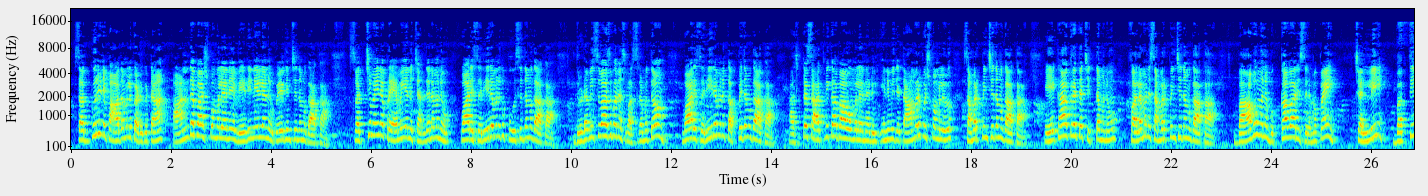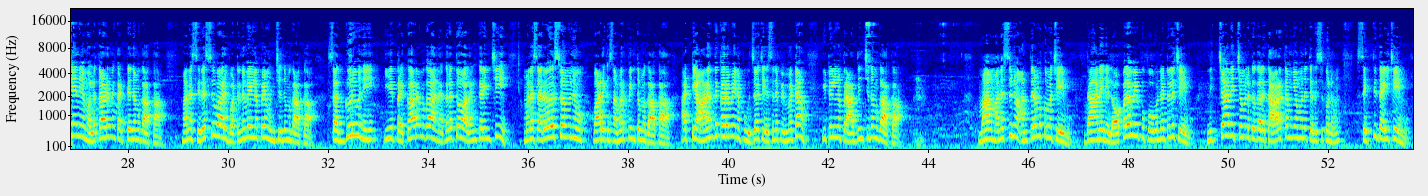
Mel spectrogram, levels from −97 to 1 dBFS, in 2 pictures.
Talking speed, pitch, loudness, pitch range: 90 wpm, 260 Hz, -30 LUFS, 225-305 Hz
